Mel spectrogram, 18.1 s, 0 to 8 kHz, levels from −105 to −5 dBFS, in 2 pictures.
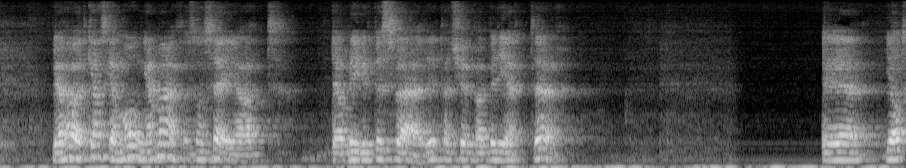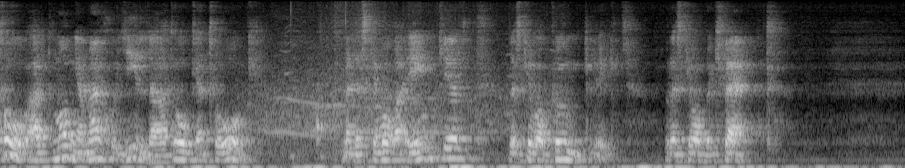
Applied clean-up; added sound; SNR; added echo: none; Crowd; 18 dB; reverberation time 0.4 s.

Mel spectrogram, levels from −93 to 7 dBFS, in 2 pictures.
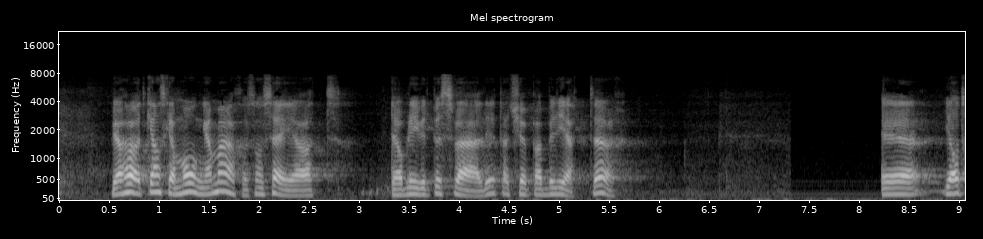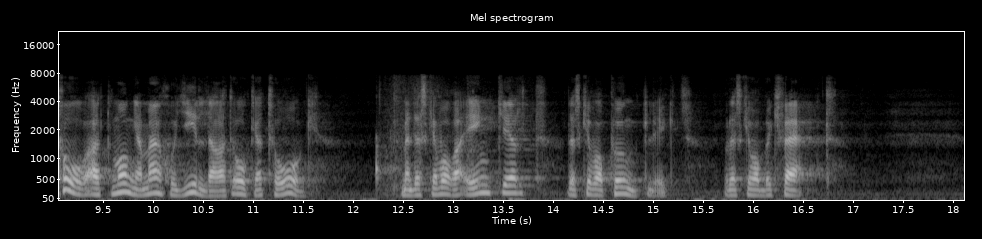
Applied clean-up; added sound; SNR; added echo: none; none; none; none.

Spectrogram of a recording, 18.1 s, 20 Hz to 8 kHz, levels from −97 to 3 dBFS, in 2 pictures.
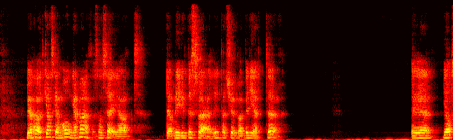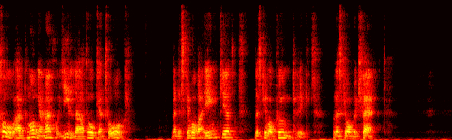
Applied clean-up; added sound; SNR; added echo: neural mask model DeepFilterNet 3.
